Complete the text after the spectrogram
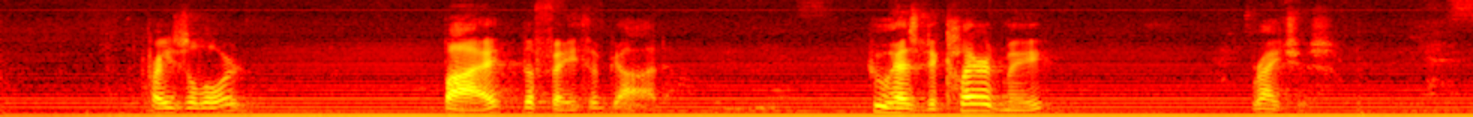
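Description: A middle-aged man speaks with animation through a microphone, pausing between short phrases.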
